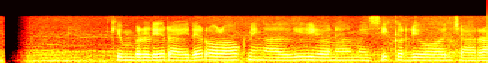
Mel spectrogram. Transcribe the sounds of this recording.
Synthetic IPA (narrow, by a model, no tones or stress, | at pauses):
kimbərliɾajdərɔlɔɦɔk̚niŋaliliɔnɛlmɛsikərdiwawaɲt͡ʃaɾa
